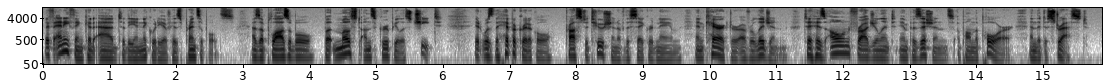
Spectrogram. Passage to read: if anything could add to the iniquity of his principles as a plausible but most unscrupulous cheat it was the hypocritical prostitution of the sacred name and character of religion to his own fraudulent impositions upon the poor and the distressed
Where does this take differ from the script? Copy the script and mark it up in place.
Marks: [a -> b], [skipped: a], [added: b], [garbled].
if anything could add to the iniquity of his principles as a plausible but most unscrupulous cheat it was the hypocritical prostitution of the sacred name and character of religion to his own fraudulent impositions upon the poor and the distressed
